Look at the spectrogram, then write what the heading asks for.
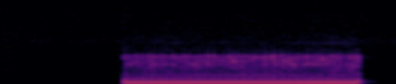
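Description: A single steady electronic telephone tone as a phone call is connected sounds for about one second, mid-pitched and fairly loud, with silence around it and no talking.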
